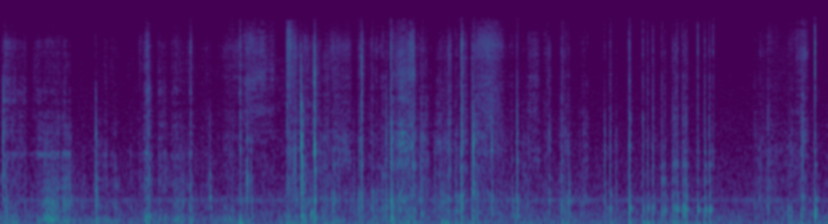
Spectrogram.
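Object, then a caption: Thin origami paper sheet. Thin blue origami paper, folded into a flap shape, is pressed, slid and creased by fingertips and nails. Soft, continuous paper rustling is broken by many quick, bright crinkles and sharp crease snaps.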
